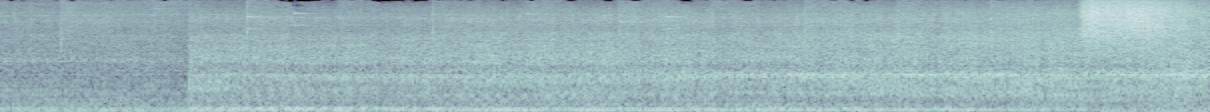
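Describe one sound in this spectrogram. A heavy truck engine rumbles as the truck approaches across a bridge.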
